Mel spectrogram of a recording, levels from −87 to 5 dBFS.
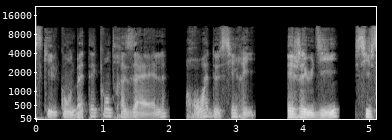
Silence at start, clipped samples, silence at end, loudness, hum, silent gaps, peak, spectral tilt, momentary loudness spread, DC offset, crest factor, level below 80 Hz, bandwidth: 0 s; under 0.1%; 0 s; -16 LUFS; none; 2.01-2.23 s, 3.31-3.75 s, 4.57-4.77 s; 0 dBFS; -4 dB/octave; 10 LU; under 0.1%; 16 dB; -34 dBFS; 11 kHz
